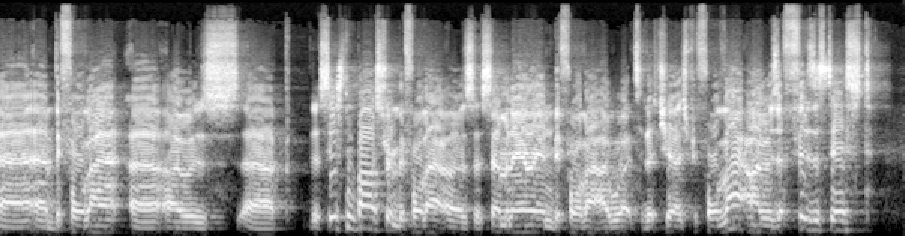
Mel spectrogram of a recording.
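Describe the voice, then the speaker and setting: Over noticeable background noise, a man speaks very fast with hardly any pauses and very even loudness. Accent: English. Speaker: pastor. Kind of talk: podcast interview.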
